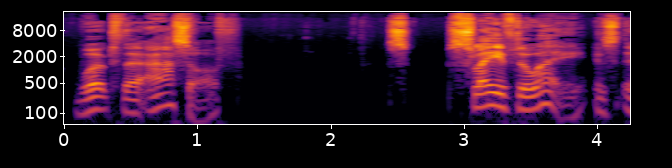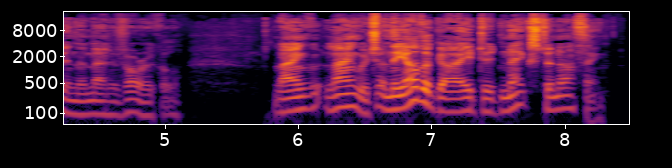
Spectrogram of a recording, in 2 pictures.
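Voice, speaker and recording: A man speaks with a British accent at a moderate pace, his intonation lively. The recording is very clean, with a silent background. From England. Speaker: philosopher and English professor. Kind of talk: interview conversation. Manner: halting, frequent stammers and self-corrections; animated.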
